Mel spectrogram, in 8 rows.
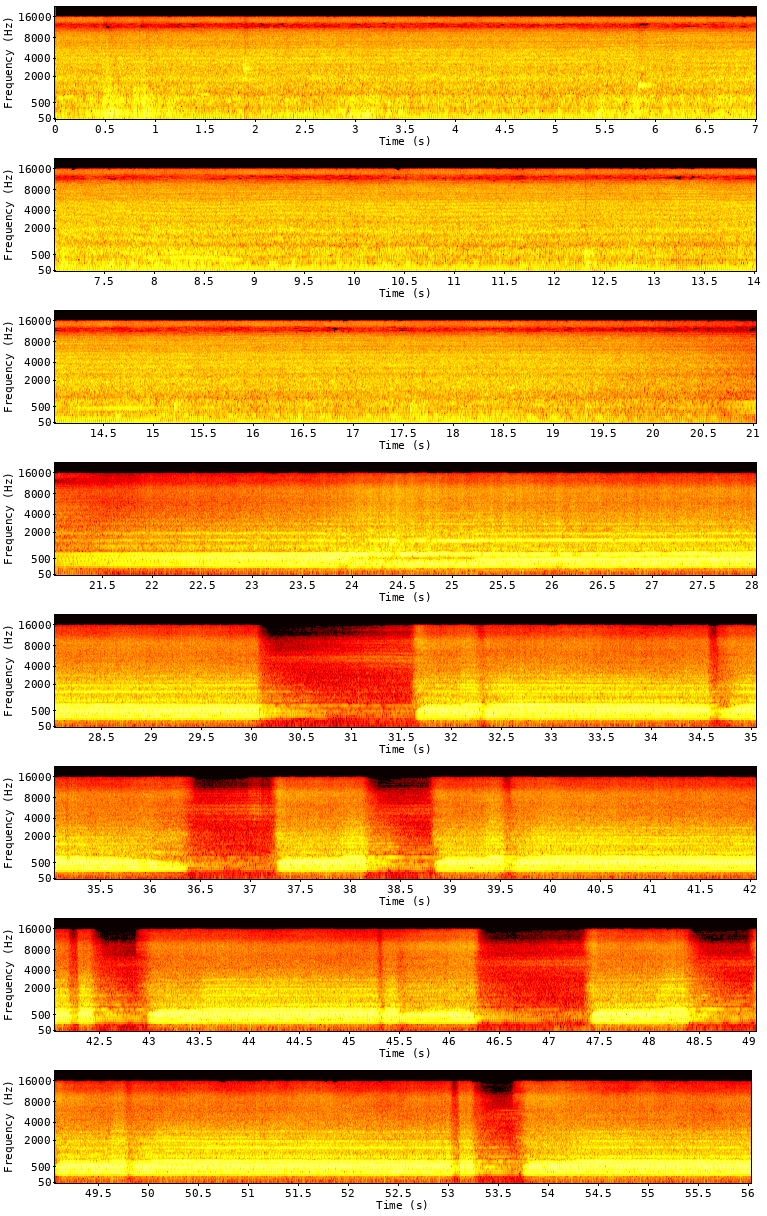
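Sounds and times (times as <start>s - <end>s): steam whistle blasts: 20.7s - 30.8s, 31.6s - 36.6s, 37.2s - 46.6s, 47.4s - 56.0s.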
